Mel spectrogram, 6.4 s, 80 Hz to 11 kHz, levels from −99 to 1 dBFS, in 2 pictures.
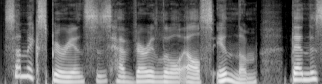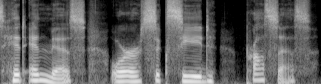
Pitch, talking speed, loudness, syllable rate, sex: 170 Hz, 150 wpm, -17 LUFS, 4.4 syllables/s, male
